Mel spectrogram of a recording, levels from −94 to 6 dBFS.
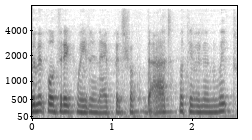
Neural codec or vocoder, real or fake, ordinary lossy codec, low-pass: codec, 16 kHz, 1.1 kbps, Voila-Tokenizer; fake; none; none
